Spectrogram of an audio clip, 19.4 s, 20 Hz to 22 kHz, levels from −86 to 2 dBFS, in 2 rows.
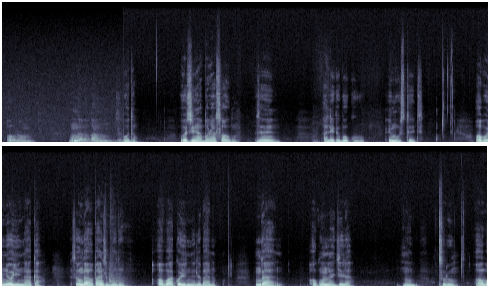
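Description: From the start to 2.43 s the speech sounds roomy, hollow and thin, about 10 dB quieter and noisier, likely a switch to a distant microphone.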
